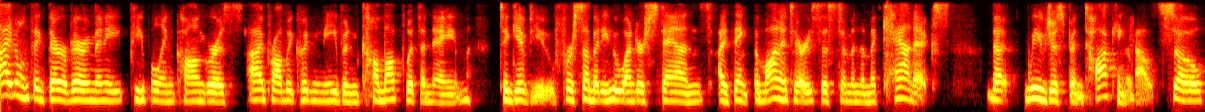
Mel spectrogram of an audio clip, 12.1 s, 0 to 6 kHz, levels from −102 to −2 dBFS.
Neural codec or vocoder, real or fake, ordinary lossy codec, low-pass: vocoder, 44.1 kHz, 128 mel bands, Pupu-Vocoder; fake; AAC, 48 kbps; 5.4 kHz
